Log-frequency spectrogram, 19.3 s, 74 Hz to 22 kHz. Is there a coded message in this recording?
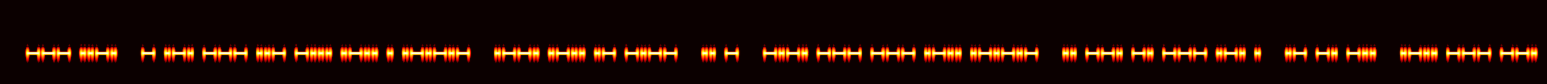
Yes: Morse code from 0.3 to 19.2 s, heard as a keyed tone, about 25 wpm, 600 Hz. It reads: OF TROUBLE. PLAY IT COOL. IGNORE AND LOG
